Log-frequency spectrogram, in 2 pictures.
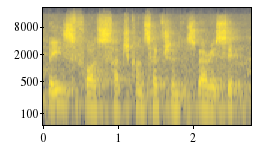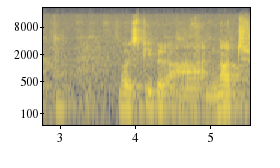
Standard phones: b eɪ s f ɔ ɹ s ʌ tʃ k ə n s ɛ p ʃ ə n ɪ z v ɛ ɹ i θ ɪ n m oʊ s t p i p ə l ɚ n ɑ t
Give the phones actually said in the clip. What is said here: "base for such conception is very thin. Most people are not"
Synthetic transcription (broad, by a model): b eɪ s f ɔ ɹ s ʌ tʃ k ə n s ɛ p ʃ ə n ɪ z v ɛ ɹ i s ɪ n m oʊ s t p i p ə l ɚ n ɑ t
